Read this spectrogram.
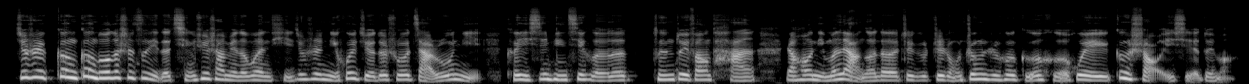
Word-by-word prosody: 就 320 0 +2
是 320 -1 +4
更 310 +1 +5
更 345 -3 +6
多 290 +1 +7
的 300 - +4
是 300 0 0
自 280 0 -2
己 210 - -2
的 175 - -1
情 190 +1 -5
绪 270 +4 +1
上 240 -3 0
面 200 -3 -2
的 180 - -1
问 195 -1 -2
题， 170 -2 -10
就 235 +3 -4
是 240 +1 -1
你 210 -5 -1
会 275 +8 0
觉 205 -6 -1
得 210 +3 0
说， 220 0 -1
假 195 -5 0
如 185 +8 -1
你 220 -5 -3 0.2
可 220 - 0
以 215 -1 +3
心 235 +4 0
平 220 -2 +1
气 225 +2 -1
和 180 -5 -3 0.2
地 200 - -18 0.2
跟 220 -2 0
对 230 0 +3
方 215 0 -1
谈， 175 -3 -3 0.3
然 200 0 -1
后 220 +1 +1
你 200 -3 +1
们 200 +6 +1
两 240 -2 +3
个 170 +2 -4
的 190 0 0
这 200 +2 -4
个 190 0 -7
这 205 +2 0
种 185 -1 -5
争 240 +2 +2
执 215 -1 -1
和 215 +1 0
隔 205 - -3
阂 215 - -4
会 195 -5 +3
更 290 +5 +3
少 245 - -1
一 - - -7
些， - - -7
对 - - -7
吗？ - - -10
215 Hz, 295 characters per minute, -20 LUFS, 190-240 Hz, 0.3 s, 多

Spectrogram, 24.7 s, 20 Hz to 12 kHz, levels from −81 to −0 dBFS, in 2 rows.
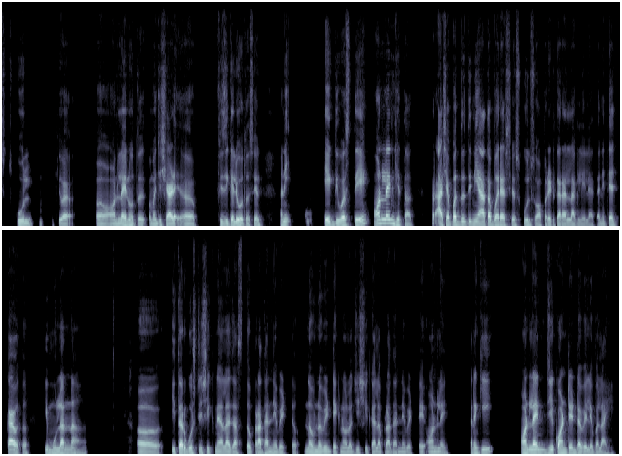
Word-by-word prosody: School 115 0 -1 0.5
किंवा - - +1 0.6
अ, - - -3
online 100 +7 +2
होतं 110 -3 -2
म्हणजे 105 +2 -3
शाळे 110 -3 +6
अ, 95 -2 +1 0.5
फिजिकली 120 +5 +1
होत 105 -6 +3
असेल 110 +6 -3 0.4
आणि - - 0 0.7
ए 135 - +8
एक 135 -3 +2
दिवस 130 +2 +4
ते 130 +1 +6 0.3
ऑनलाईन 205 +1 +6
घेतात. 125 - -2 0.4
तर - - -3
अशा 130 - +5
पद्धतीने 155 +3 +2
आता 150 -2 +6
बऱ्याचशा 130 -1 +2
स्कूल्स 125 -1 -6
ऑपरेट 110 +2 -3
करायला 105 -2 +1
लागलेल्या 90 -2 -5
आहेत 90 - -15
आणि 110 +2 -7
त्यात 125 0 +1 0.2
काय 150 0 +8
होतं 105 - -3 0.4
की 145 - -2
मुलांना 130 +1 0 1.2
अ, 115 - +1 0.6
इतर 125 +4 +4
गोष्टी 125 0 -2
शिकण्याला 115 -2 -1
जास्त 105 +1 -4
प्राधान्य 105 0 0
भेटतं. 90 -4 -7 0.2
नवनवीन 115 -1 -1
टेक्नॉलॉजी 100 -1 -5
शिकायला 95 -2 -5
प्राधान्य 95 0 -5
भेटते 90 +1 -7 0.2
ऑनलाईन. 90 -5 -4 0.5
कारण 125 +3 -2
की 155 +4 -2 0.8
ऑनलाईन 145 +1 +5
जे 140 +2 0
कंटेंट 125 -1 +3
अवेलेबल 100 -4 -1
आहे 85 +1 -6
115 Hz, 130 wpm, -24 LUFS, 100-130 Hz, 1.2 s, ए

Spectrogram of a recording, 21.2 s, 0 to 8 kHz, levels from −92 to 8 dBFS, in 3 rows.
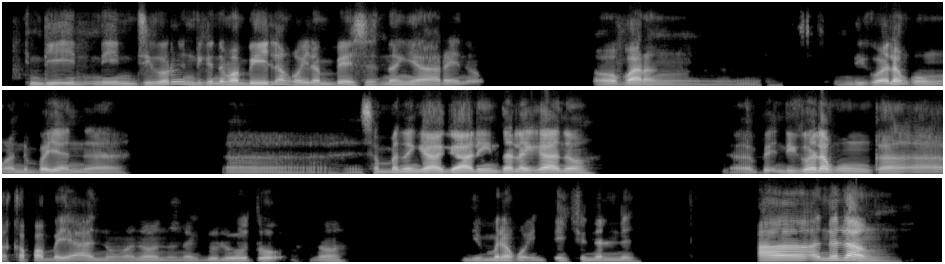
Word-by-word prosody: Hindi 150 +4 -4
hindi 155 0 -9 0.2
siguro, 155 - -2
hindi 140 -9 -6
ko 145 - -4
na 145 0 +2
mabilang 140 +8 +1
kung 130 -5 -3
ilang 125 -1 -3
beses 115 -2 -3
nangyari 115 0 -4
'no 115 +1 -13 0.9
oo, - - -1
parang, 115 -5 +1
hmm, 95 +3 -21 0.6
hindi 105 +2 -13
ko 115 - -7
alam 170 +5 +5
kung 115 -4 -6
ano 105 0 -8
ba 105 +2 -2
'yan, 140 -3 -3
ah. 95 -2 -8 0.8
Ah, 90 -2 -15 0.3
saan 110 -1 -3
ba - - +2
nanggagaling 125 0 +4
talaga 130 +5 +5
'no? 130 +2 +2 1.1
Grabe, - - -11
hindi 130 +1 -5
ko 135 +3 0
alam 180 +1 +8
kung 130 -1 -4
ka 120 0 -3 0.5
kapabayaan 110 -1 -5
nung 105 -1 -13
ano 125 +3 -8
nung 100 -1 -17
nagluluto 100 +8 -6 0.2
'no. 125 +7 -10 0.9
Hindi 100 +1 -14
mo 125 - -2
alam - - 0
kung - - -7
intensiyonal 105 +2 -9
na 110 +1 -8 1.0
ah, 170 +2 +6
ano 185 +2 0
lang, 200 -7 +9 0.2
ah 110 - -39
120 Hz, 145 wpm, -22 LUFS, 105-140 Hz, 1.1 s, lang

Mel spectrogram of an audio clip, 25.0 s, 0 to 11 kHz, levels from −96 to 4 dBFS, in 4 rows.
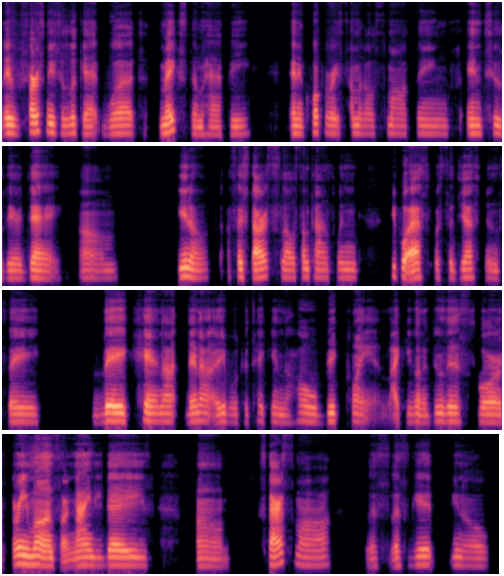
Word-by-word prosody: they 145 +1 +6
first 165 +5 +4
need 160 -2 +1
to 140 - -7
look 150 +1 -3
at 135 -1 -3
what 140 +2 -3 0.3
makes 150 +7 +3
them 130 -2 -7
happy 130 +2 -9 0.5
and 140 0 +1
incorporate 150 +1 -4
some 145 0 -5
of 140 - -8
those 135 -1 -13
small 140 -2 -10
things 135 -1 -10 0.2
into 140 0 -4
their 130 0 -5
day, 130 0 +1 0.2
um, 130 - -11 0.7
you 160 +1 +5
know, 135 -3 0 0.2
if - - -27
they 145 - +2
start 145 +4 +5
slow 140 -4 -6
sometimes 140 -2 -6
when 140 -1 -8 0.4
people 170 - +4
ask 140 0 +7
for 140 - -12
suggestions, 140 -1 -6
they 135 -1 -3 0.7
they 145 +3 +8
cannot 145 -1 0
they're 140 +2 0
not 150 -1 -2
able 130 -1 -4
to 135 - -19
take 140 0 -14
in 135 -2 -9
the 125 - -13
whole 140 +1 -5
big 145 0 0
plan, 145 -2 -8 0.2
like - - -4
you're 135 +1 -13
gonna 125 -3 -4
do 145 +4 -5
this 140 -1 -2 0.2
for 135 -1 0
3 165 +1 +6
months 145 -4 +5
or 105 - -2
90 140 +2 +2
days. 145 0 +2 0.6
Um, 130 -1 -8 0.4
start 160 +5 +6
small, 145 -2 -9 0.5
let's 130 0 -16
let's 135 +1 -7
get, 155 +2 -3 0.2
you 150 0 -8
know, 135 -1 -12
140 Hz, 155 wpm, -22 LUFS, 135-145 Hz, 0.7 s, they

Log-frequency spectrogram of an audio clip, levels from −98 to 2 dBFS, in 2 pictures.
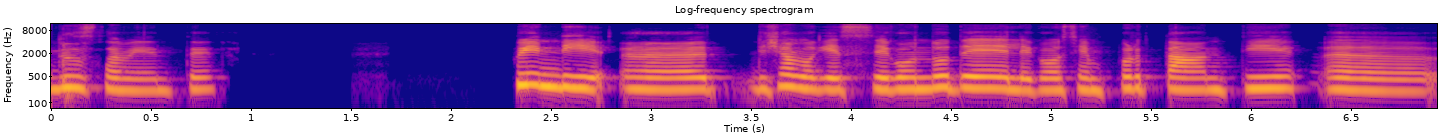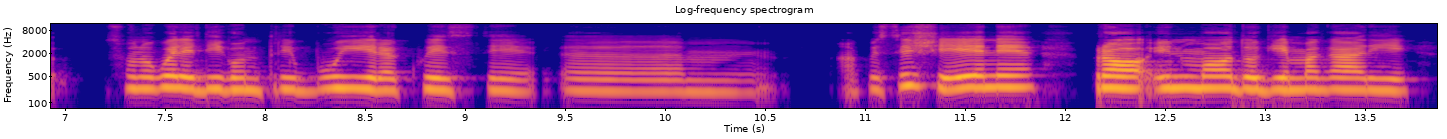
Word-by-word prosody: giustamente. 225 -2 -3 1.5
Quindi, 260 -5 +5
uhm, 225 -1 -1
diciamo 240 +2 -1
che 225 -1 0
secondo 230 +2 0
te 240 -1 +4
le 215 -2 -2
cose 220 +1 -5
importanti, 235 +1 -1
uhm, 210 -3 -4 0.2
sono 235 -1 -5
quelle 245 -1 +3
di 230 +1 -3
contribuire 225 +1 -2
a 215 - -4
queste 215 -2 -5
uhm, 195 -1 -12 0.3
a - - -20
queste 230 +7 -4
cene, 255 0 +3 0.2
però 245 -1 +6
in 240 +2 0
modo 245 -2 +2
che 225 +1 +1
magari 220 -1 -2
225 Hz, 115 wpm, -23 LUFS, 215-240 Hz, 1.5 s, però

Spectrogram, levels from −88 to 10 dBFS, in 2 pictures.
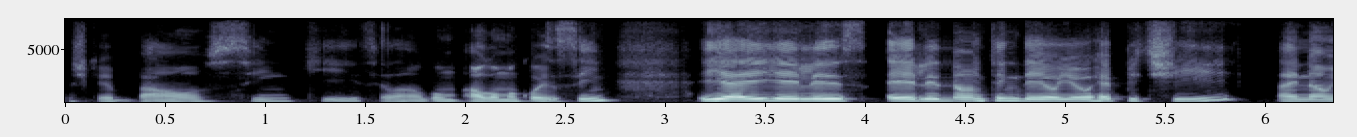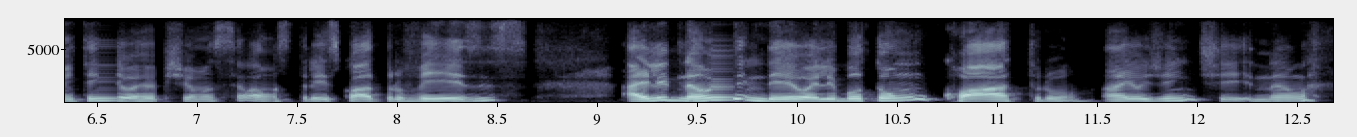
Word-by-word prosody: acho 120 +1 -21
que 120 - -15
é - - -7
八 120 +5 -8
十 120 - -16 0.4
七, 85 -6 -14
sei 130 - -16
lá, 120 - -8
algum 120 +2 -8
alguma 125 -1 -2
coisa 120 -1 -3
assim. 175 +11 -4 0.4
E 175 - +7
aí 185 +1 +6
eles 180 -1 +5
ele 160 +3 +4
não 165 0 -1
entendeu 185 -4 +1
e - - -1
aí 160 - -1
eu 170 - +3
repeti, 180 - -4 0.2
aí 150 - -3
não 145 -1 -4
entendeu, 185 +7 -3
eu 145 - -1
repeti 140 +2 -7
umas, 155 +1 -9
sei - - -11
lá, - - -2
umas 145 -4 -11
3, 155 +3 -8
4 155 0 -2
vezes. 140 - -2 0.5
Aí - - +5
ele 240 - +2
não 210 +3 +4
entendeu. 180 -5 +2
Aí - - +3
ele 170 +2 0
botou 190 +4 +1
um 285 +8 -2
4, 150 - +1
aí 165 +2 -2
eu: 180 - -1
"Gente, 195 - -7
não!". 175 +7 -5
165 Hz, 220 wpm, -17 LUFS, 135-180 Hz, 0.5 s, E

